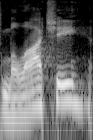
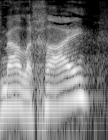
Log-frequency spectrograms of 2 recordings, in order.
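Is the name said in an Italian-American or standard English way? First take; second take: Italian-American; standard English. First: The name is said like an Italian-American name. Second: The name is said in standard English form. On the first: The speaker calls it wrong. "a lot of people say it's Malachi. He's not the Italian prophet from Brooklyn" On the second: The speaker calls it right. "This is Malachi. So pronunciation is everything"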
